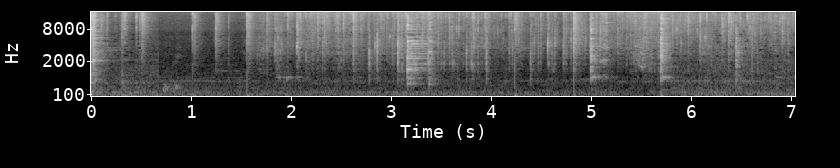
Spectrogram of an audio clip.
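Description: Cumin seeds, dry red chillies and garlic cloves frying in oil, a close crackling sizzle broken by frequent metal spoon scrapes and clinks against the pan, irregular and busy throughout.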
